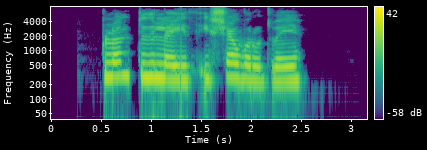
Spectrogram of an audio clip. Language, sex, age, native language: Icelandic, female, 20-29, Icelandic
